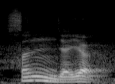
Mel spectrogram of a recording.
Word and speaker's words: संजय: नया, तो की मकुर्वत संजय, ठीक है। इसमें कोई अलग उच्चारण नहीं है संजय का, वही उच्चारण है जो हम बोलते हैं संजय, बस या का पूर्ण उच्चारण करना है, ठीक।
